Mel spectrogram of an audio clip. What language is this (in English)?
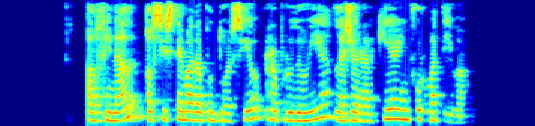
Catalan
